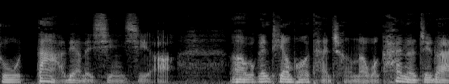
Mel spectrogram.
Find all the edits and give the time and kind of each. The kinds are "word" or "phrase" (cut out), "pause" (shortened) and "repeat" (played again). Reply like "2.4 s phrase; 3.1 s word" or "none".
none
